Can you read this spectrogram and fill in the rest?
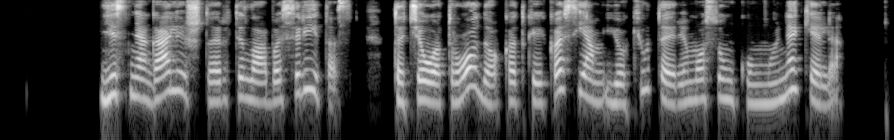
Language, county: Lithuanian, Kaunas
